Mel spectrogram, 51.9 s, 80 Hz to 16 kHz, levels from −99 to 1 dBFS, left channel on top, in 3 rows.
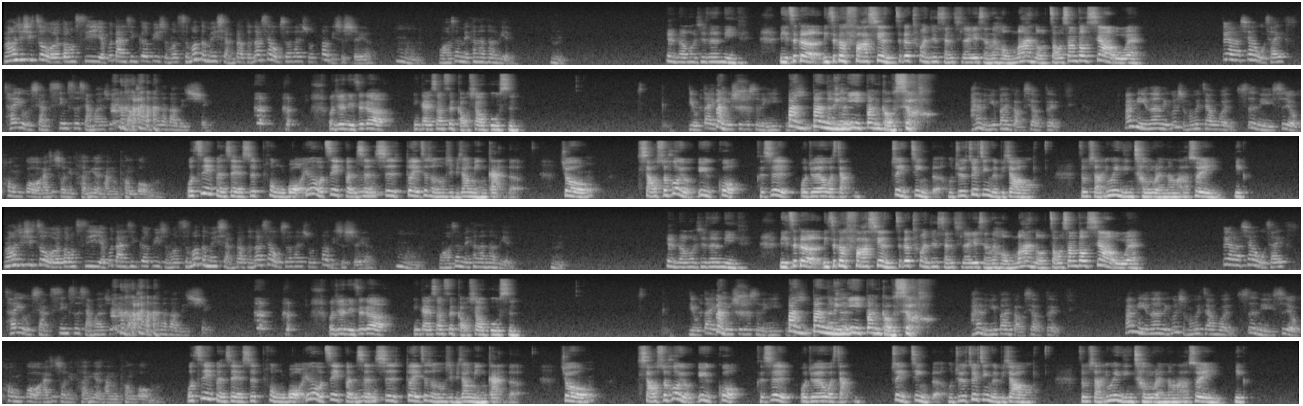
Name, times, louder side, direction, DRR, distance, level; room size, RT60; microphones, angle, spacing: voice 1, 0.0-4.9 5.2-6.8 7.3-7.5 16.3-17.1 17.3-20.1 26.5-28.6 28.9-29.2 30.2-31.4 32.3-36.8 39.3-39.7 42.2-42.5, left 1 dB, 75° left, 5.0 m, -34 dB
voice 2, 8.9-15.2 18.8-19.4 20.7-21.2 21.4-22.5 22.8-24.2 26.8-27.3 27.8-29.7 37.1-41.5 42.1-42.5 43.1-46.1 46.5-48.4 48.8-51.2, equal, ahead, 1.1 m, -25 dB
7.8 x 6.3 x 4.3 m
head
